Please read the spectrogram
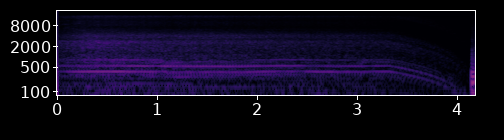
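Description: Sci-fi power-down sound effect: a steady electronic hum with hiss that slowly fades, then slides down in pitch about three seconds in and dies away.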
